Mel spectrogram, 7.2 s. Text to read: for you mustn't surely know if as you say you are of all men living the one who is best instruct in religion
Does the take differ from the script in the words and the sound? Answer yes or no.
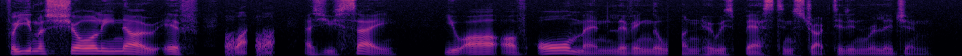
yes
